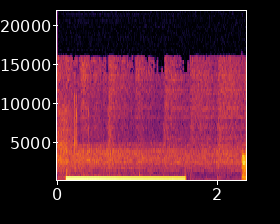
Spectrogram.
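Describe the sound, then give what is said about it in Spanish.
A telephone dial tone sounds as a call is placed: a loud, steady single-pitch tone holds for about one and a half seconds, then cuts off abruptly into near silence before a short burst at the end. “Va a entrar una llamada de un compañero que se encuentra en estos momentos en Neptuno, en Madrid”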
